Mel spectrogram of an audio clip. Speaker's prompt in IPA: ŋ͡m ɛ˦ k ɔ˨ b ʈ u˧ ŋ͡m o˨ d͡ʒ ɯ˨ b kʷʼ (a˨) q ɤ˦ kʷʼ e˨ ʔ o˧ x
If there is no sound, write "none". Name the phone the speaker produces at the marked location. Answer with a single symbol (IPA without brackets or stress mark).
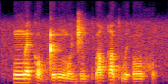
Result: a˧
